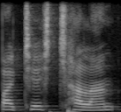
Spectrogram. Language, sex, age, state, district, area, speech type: Kashmiri, female, 30-45, Jammu and Kashmir, Anantnag, rural, spontaneous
